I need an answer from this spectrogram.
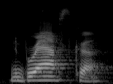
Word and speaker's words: Nebraska: Another one is this one, and it's Nebraska, Nebraska. You don't pronounce ne, you say n. Bra-ska. Bra is very open, k is very reduced. Nebraska. Nebraska. It rhymes with Alaska.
